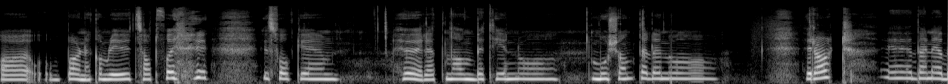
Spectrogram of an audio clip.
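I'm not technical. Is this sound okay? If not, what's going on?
No. You can hear two tiny ticks in the speech, at about 4.92 and 6.71 seconds. Each is a block of digital silence: the sound drops to complete silence for 10 and 5 milliseconds, then snaps back, most likely because the playback program didn't supply audio in time.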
